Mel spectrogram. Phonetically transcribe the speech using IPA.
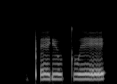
pʼeɾʲotʷe

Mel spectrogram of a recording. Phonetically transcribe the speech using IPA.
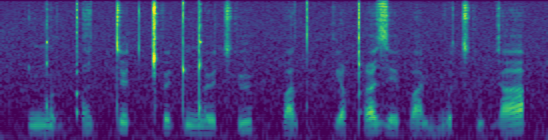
ŋ͡ǃʊ˩˧ɡ qʼe̤˧˥tːø˧˥tǀʰø˩˧t ŋ͡ǃø˩˧t͡sʼʉ˧˥ pːa˩˧tkːe˩˧ qʼe˧˥ze˩˧pa˩˧ɡbʊ˧˥ t͡sʼʉ˩˧ɡa˧˥

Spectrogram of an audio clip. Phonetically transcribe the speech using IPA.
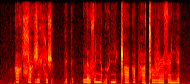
kɒx ɕɒxʒɛxɬʏʃ | kʏk | ðə̰wsoɲɒɡo̰x ɲʏ ǁɒkɒ pʰɒǀo və˞sə˞ɲʏ

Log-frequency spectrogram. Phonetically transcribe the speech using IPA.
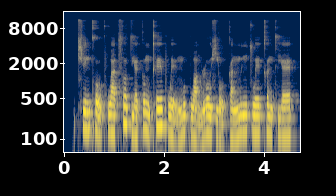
t͡ɕʰi˨˦nt̪ʰo̰˨˩ʊ̯pʰwä˨˦t͡sʰɤ˥˨ t̪jɛ˨˦kɤ˥˨ŋ kʰe˦ɪ̯pʰwḛ˨˩ɪ̯ mu˦kwɑ̰˨˩ŋ ɻo˥˨ʊ̯ɕjo̰˨˩ʊ̯ ka˨˦nmi˦ŋ t͡swe˦ɪ̯kʰə˥˨nt̪ʰjɛ˦

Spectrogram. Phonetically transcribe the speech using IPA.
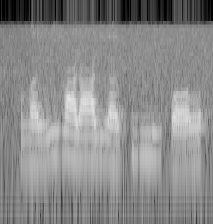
va˨lvɯ˦vʕi˧ʕi˧ la˨l k͡pi˦ŋ͡my˦v ɓɒ˨˦l

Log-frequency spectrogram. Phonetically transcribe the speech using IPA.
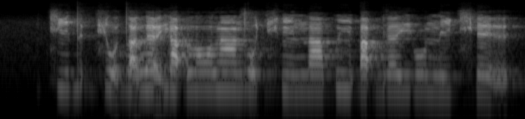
t͡ɕi˨dɪ˦ʔt͡ɕo̰˦˨ʊ̯dä̰˦˨ lɛ̰˦˨ jä˦ʔlɔ˦ lã˦do̰˦˨t͡ɕʰĩ˨ nä˦pĩ˦ʔä˦ʔɡɛ˦ jo˦ni˨ t͡ɕʰḛ˦˨ɪ̯

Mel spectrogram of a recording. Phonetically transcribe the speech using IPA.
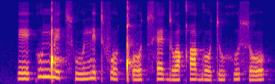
ekuŋ͡ǃe t͡sʰunetfo ǃʼot͡sʰɛ doqʰo ɡotuxu so

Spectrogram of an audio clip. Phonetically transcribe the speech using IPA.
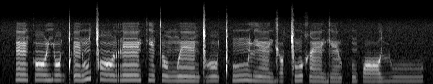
ɛ̃ kɔ̃ːjɔ̃ǃʼɛ̃ɾũ ǀɔ̃ːrɛ̃ː kʲɛ̃tɔ̃ŋʷɛ̃ː ɡ͡ǀɔ̃ːǃʰũː lʲɛ̃ːɡʲɔǀũ χɛ̃ːɡʲɛ̃ːvkũpɔː ʎuː

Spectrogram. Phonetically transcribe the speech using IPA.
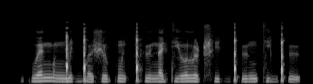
kʷɛŋoŋ͡ǃiɡ͡ǃœ ʃøkʷẽǃʰʉnæ tʲolɵʈ͡ʂʰi ǃʼʉŋtʲɵǃʼʉ

